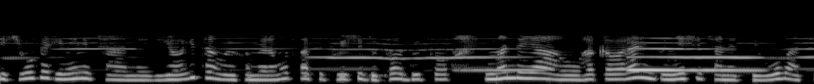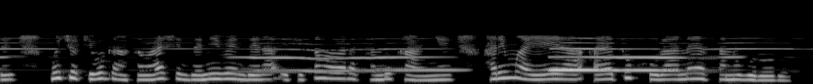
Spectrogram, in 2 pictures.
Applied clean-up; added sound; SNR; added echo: classical method Wiener filter.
